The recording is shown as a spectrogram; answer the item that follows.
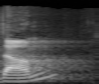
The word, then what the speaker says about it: dam: ¿Cómo se dice sangre en hebreo? Dam.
